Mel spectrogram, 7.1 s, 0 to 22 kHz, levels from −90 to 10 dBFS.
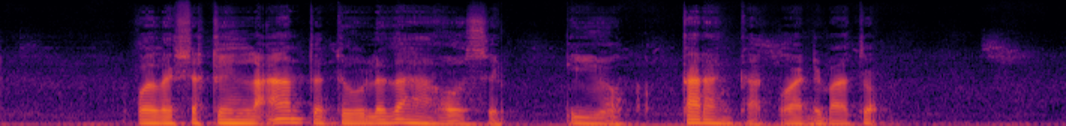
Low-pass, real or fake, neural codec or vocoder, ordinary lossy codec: none; fake; codec, 44.1 kHz, 3.4 kbps, Pupu-Codec; none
